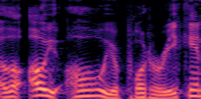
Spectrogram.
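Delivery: voice sinking low through the line. Speaker imitating people reacting to learning his background, voice dipping. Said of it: "I don't know why the voice dips".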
